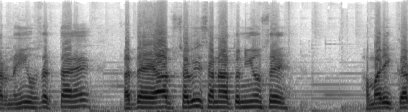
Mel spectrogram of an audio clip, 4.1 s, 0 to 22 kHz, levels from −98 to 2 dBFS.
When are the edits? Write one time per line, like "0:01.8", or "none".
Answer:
0:01.0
